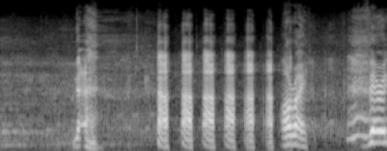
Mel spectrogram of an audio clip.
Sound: laughs

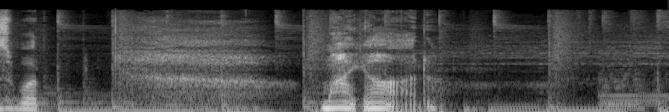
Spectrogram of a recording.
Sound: gasps

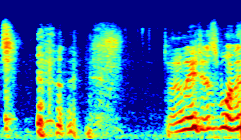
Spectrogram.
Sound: crying, sniffles

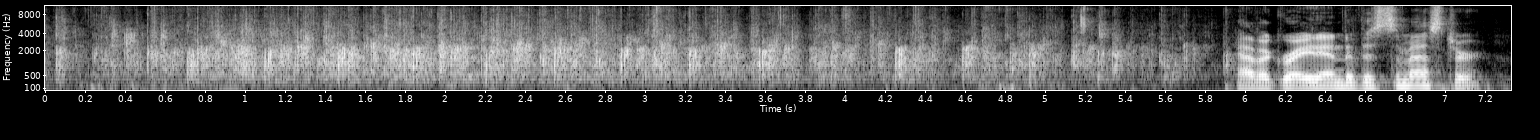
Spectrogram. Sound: applause

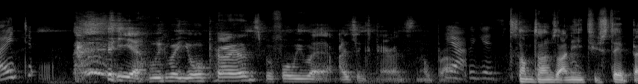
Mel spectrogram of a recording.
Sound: chuckles

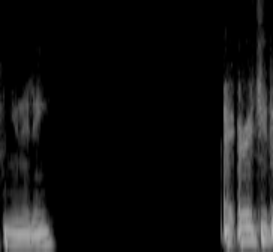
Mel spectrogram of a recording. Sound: pause

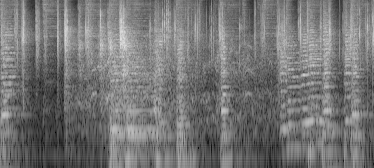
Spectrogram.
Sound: music and tapping; intermittent laughing; music and tapping

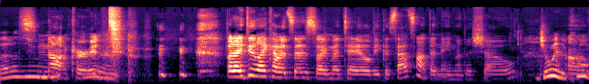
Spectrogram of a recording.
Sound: laughs

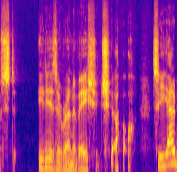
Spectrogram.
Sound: chuckling

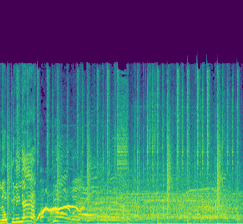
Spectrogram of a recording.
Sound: cheering

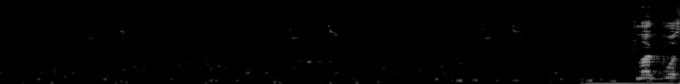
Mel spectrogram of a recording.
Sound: birds chirping

